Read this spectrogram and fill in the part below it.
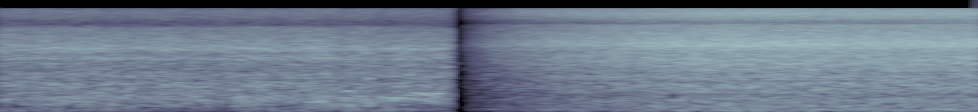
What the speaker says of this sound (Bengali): এখনই এই জলপ্রপাতে প্রচুর জল, বর্ষায় এর রূপ হবে প্রলয়ঙ্করী।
